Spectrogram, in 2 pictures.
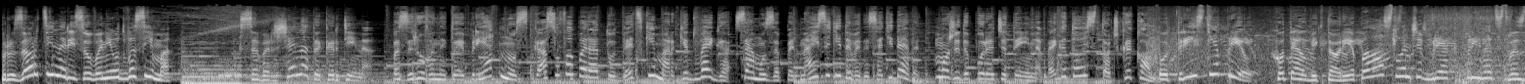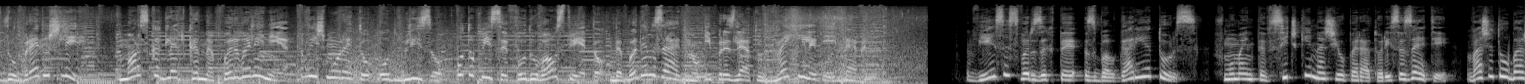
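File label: Bulgarian, general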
